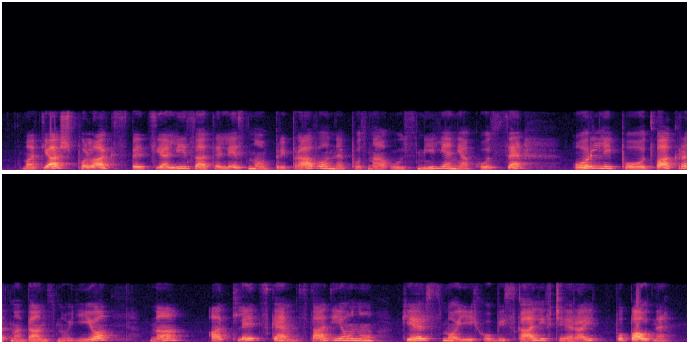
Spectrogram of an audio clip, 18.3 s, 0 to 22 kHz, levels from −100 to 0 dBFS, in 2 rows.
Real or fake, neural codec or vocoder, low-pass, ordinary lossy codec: real; none; none; none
